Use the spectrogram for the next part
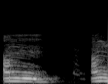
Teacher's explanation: इसमें मुंह और नाक दोनों आ रहा है, मुंह भी आ रहा है और नाक भी आ रहा है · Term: अनुनासिक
